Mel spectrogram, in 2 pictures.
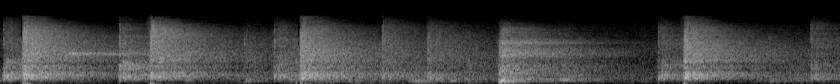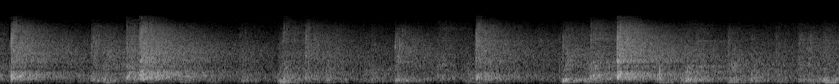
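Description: A squash rally: the ball struck by rackets and smacking off the court walls, sharp echoing hits about every second or so, each dying away before the next.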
